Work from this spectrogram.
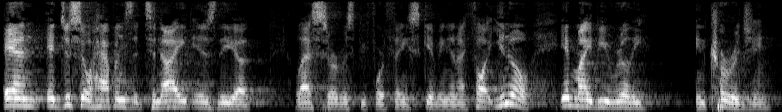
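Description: An older man preaching a folksy, conversational sermon as pastor, often clearing his throat and restarting his sentences. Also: medium pitch, lively intonation, moderate pace. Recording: dull, muffled sound with long hall reverb.

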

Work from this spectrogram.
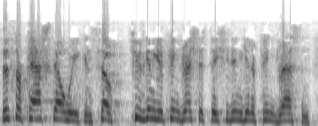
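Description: A man preaching a lively, humorous sermon, animated and playful, acting out quotes in a higher voice. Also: quick pace, slight background noise. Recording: muffled lo-fi recording.

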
